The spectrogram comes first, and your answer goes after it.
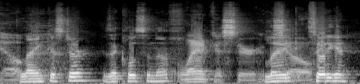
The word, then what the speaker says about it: Lancaster: now student pastor in it's not pronounced lancaster all that does is prove you're not from there it's lancaster is that close enough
